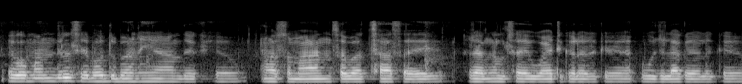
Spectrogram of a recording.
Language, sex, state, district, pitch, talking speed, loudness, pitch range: Maithili, male, Bihar, Samastipur, 130 Hz, 160 wpm, -16 LUFS, 130-135 Hz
